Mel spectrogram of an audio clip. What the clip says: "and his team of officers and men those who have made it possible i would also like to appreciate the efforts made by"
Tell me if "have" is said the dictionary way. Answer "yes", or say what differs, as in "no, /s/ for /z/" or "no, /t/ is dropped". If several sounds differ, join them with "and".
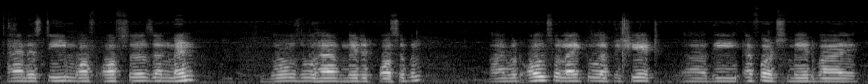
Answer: yes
